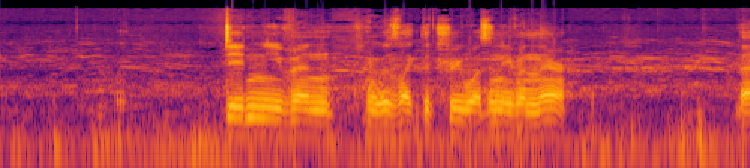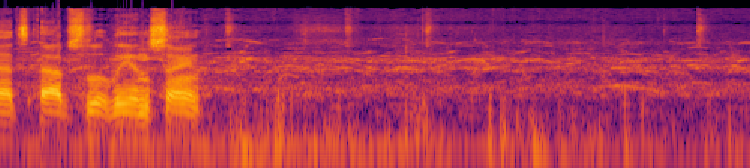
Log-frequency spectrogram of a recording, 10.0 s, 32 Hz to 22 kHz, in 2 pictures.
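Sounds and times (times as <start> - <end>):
waterbird flock calling: 0.0 - 10.0.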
